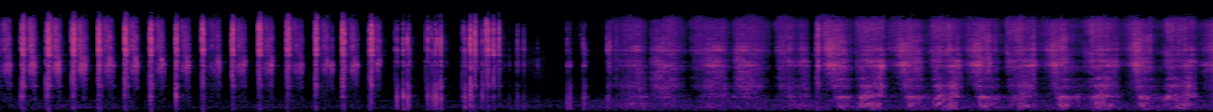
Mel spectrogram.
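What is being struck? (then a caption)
Pine wood board. Long nails scratch the bare back of a solid pine plank sign held upright, first in quick, separate bright strokes. After a brief pause, they rub steadily along the wood grain in a continuous, rhythmically swelling high rasp.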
